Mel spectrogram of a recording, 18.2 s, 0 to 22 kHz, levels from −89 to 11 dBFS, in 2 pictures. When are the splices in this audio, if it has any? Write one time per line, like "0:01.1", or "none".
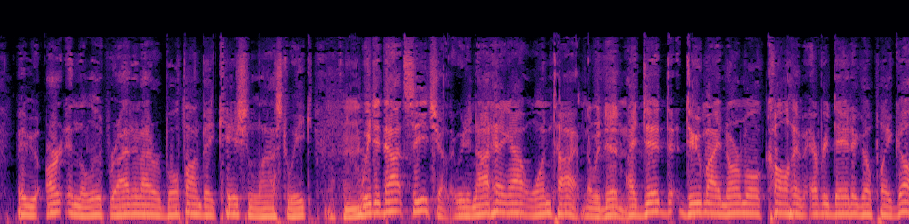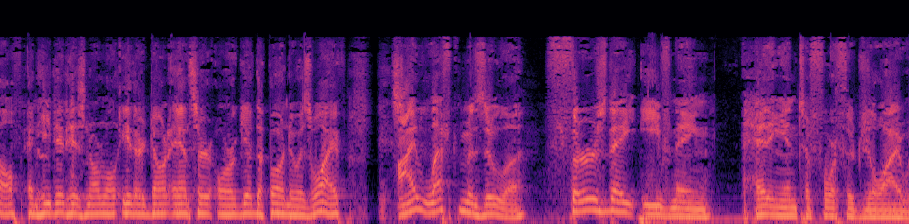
0:13.0
0:14.5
